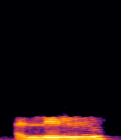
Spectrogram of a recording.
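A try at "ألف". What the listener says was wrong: No, it's not alif, it's alif. Alif, alif. No. Don't say alif. Don't drag the lam. It's just alif.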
